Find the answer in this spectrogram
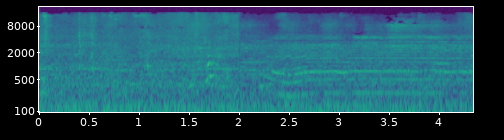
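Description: People talking with faint background music.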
